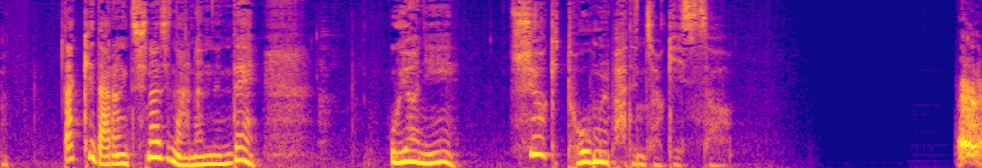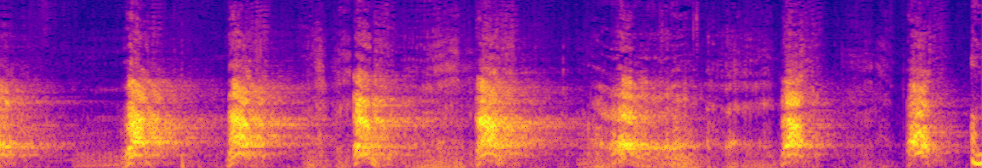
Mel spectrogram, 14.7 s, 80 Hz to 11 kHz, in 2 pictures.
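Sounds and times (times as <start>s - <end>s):
speech: 0.5s - 2.3s, 2.9s - 5.5s
large dog barking and growling: 7.2s - 14.6s.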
